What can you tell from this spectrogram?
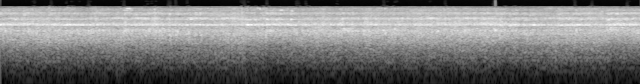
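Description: Glass bottle washing line and its bottle conveyors running: a loud, steady mechanical din with a constant high whine.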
